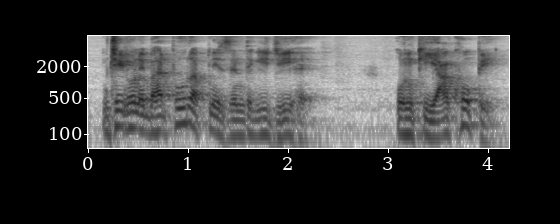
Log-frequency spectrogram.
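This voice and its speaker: Audible room echo surrounds a man who speaks with lively intonation. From India, Varanasi (Uttar Pradesh). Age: 60s. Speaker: retired geography lecturer. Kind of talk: political monologue addressed to voters. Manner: formal.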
